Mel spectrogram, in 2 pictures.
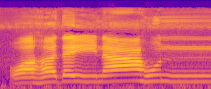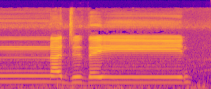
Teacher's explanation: हुन पर नून मुशद्दद है और नून मुशद्दद पर हमेशा गुन्ना होता है, इसलिए यहाँ गुन्ना करके पढ़ेंगे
